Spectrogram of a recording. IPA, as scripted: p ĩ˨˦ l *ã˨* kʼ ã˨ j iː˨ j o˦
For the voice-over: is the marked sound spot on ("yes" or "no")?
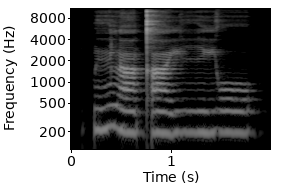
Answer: yes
